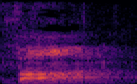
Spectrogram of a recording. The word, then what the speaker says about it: Van: name is actually Vaughn so Von not not van it's Von Von and it's so if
